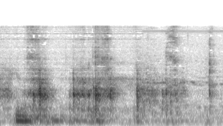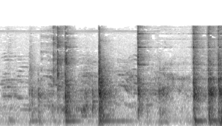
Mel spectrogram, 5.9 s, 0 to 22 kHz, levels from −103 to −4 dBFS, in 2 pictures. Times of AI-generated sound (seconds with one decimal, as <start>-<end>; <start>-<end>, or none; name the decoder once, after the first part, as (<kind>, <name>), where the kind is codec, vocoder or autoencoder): 0.0-1.9 (codec, SNAC); 5.1-5.9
